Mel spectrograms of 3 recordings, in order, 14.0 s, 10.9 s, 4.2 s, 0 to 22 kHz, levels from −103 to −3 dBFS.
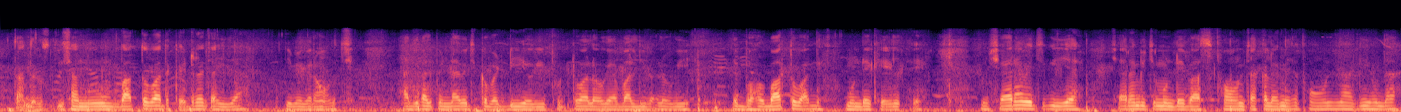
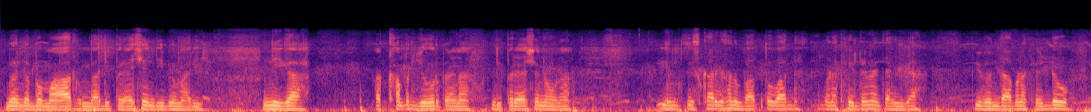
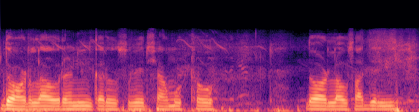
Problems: constant background noise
